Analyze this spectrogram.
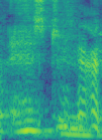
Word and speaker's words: Esther: Rhymes with Fester. Oh, Esther.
